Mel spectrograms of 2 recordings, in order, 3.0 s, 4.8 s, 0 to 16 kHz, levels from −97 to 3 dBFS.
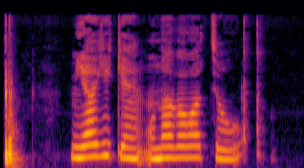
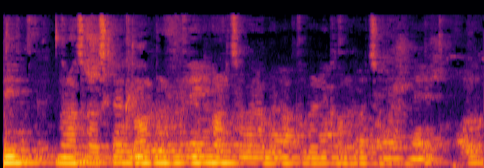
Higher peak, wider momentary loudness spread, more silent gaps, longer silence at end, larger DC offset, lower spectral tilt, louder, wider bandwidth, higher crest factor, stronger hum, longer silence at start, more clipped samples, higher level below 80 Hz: about the same, 0 dBFS vs 0 dBFS; about the same, 8 LU vs 8 LU; neither; first, 0.45 s vs 0 s; neither; second, -5.5 dB/octave vs -7 dB/octave; about the same, -21 LUFS vs -19 LUFS; about the same, 11.5 kHz vs 11.5 kHz; about the same, 22 dB vs 18 dB; neither; about the same, 0.05 s vs 0.05 s; neither; about the same, -50 dBFS vs -48 dBFS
